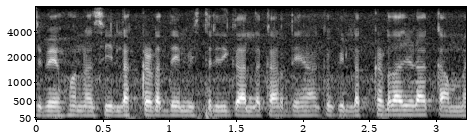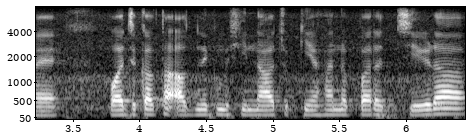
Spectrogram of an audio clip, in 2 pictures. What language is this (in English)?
Punjabi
